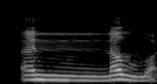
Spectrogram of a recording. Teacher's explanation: نون پہ ہم غنہ کر رہے ہیں، پہلے غنہ کریں گے پھر اس نون کو اللہ کی لام سے ملائیں گے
